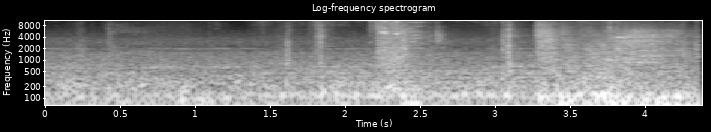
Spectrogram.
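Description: A heavy metal lever clanks as it is pulled.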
